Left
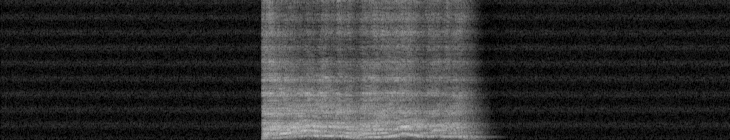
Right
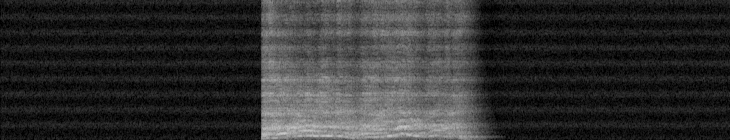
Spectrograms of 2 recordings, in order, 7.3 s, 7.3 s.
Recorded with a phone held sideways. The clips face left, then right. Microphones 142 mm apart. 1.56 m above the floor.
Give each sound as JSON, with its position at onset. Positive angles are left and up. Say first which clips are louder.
{"t": 2.6, "sound": "a zipper", "louder": "right 3 dB", "side_deg": -65, "distance_m": 1.0}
